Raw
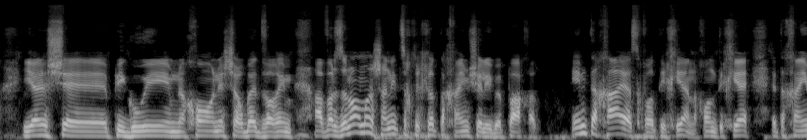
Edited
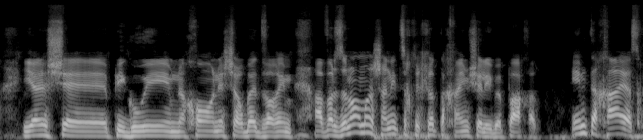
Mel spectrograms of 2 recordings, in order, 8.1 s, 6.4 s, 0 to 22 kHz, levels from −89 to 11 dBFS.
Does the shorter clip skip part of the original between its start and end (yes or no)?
no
